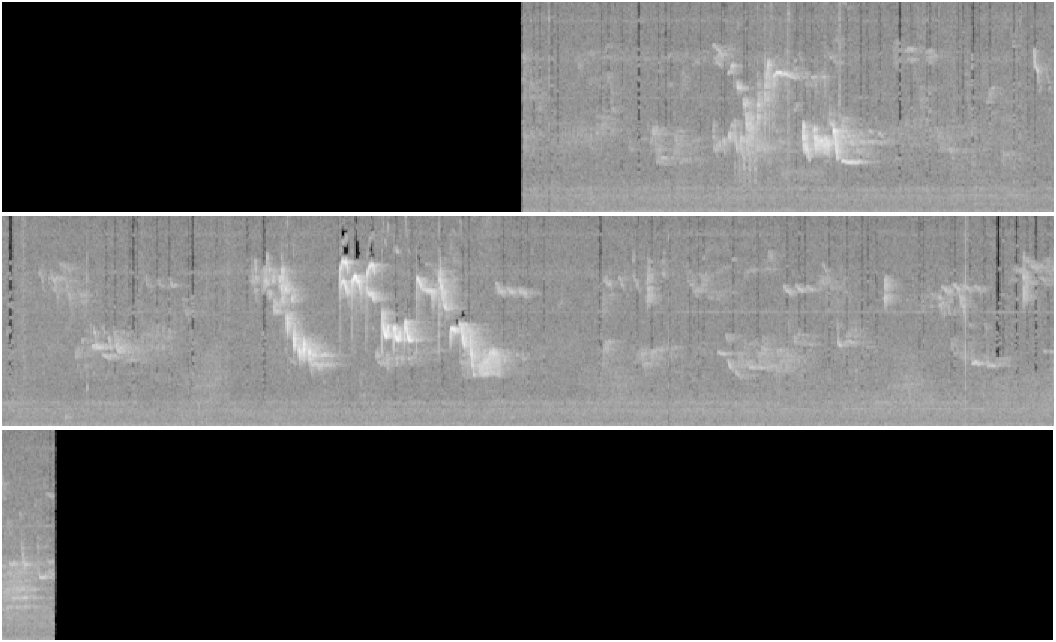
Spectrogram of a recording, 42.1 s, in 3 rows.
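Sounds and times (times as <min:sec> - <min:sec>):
small birds chirping: 0:07.0 - 0:28.8
steady background hiss: 0:07.0 - 0:28.8.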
